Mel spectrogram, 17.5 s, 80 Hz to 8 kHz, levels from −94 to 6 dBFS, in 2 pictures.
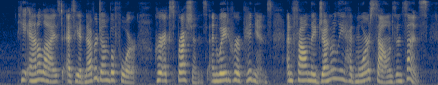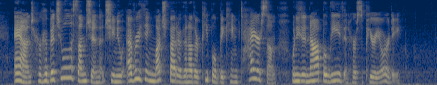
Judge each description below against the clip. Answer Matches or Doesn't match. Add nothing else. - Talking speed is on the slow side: Doesn't match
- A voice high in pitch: Matches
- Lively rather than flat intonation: Doesn't match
